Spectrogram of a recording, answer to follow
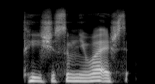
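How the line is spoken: Muffled snort. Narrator (Russian): Он хмыкнул мне в волосы

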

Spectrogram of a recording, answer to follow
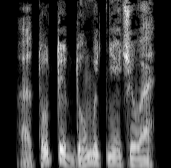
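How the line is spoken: Snorting, magician. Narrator (Russian): хмыкнул маг

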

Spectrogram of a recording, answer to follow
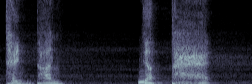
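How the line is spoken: Muttering then hissing chant. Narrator (Vietnamese): miệng lẩm bẩm rồi rít lên

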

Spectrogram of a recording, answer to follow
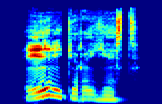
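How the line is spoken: Sighing. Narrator (Russian): вздохнул Лааш

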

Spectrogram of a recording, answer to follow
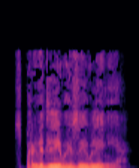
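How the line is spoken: Snorting. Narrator (Russian): хмыкнул Распутин

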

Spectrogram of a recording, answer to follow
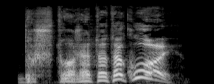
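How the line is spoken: Exclaimed. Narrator (Russian): воскликнул полковник Проктор

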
